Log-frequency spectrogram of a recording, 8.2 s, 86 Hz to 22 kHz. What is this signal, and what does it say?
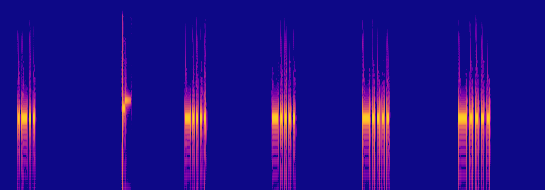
Morse code, heard as a keyed tone, about 37 wpm, spaced as for 8 wpm, 700 Hz. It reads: L 6666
